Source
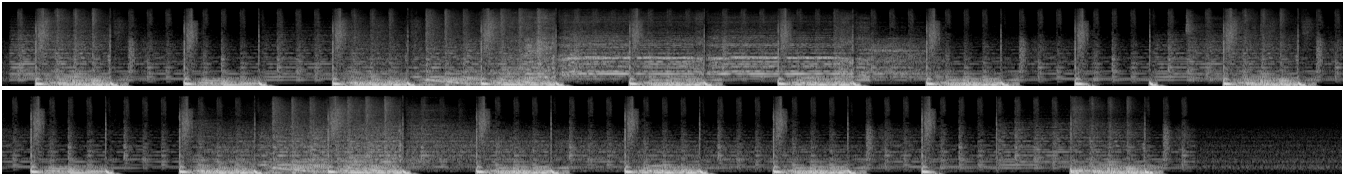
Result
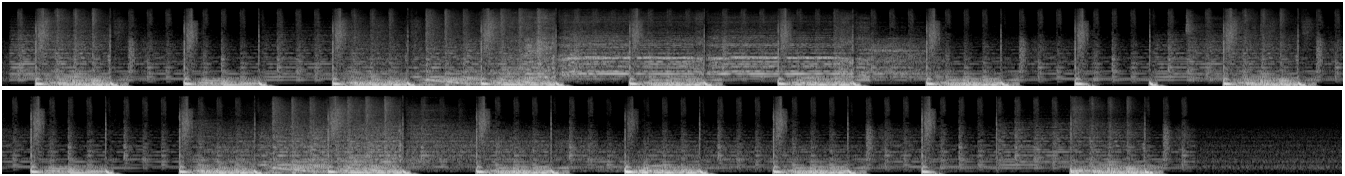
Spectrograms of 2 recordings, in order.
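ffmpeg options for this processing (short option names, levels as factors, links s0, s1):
-filter_complex "[0:a]asettb=1/sr,asplit=3[s0][s1][s2];[s0]atrim=end=19.374[s3];[s1]atrim=start=19.37:end=19.87,asetpts=PTS-STARTPTS,afade=t=in:d=0.004:c=qsin,afade=t=out:st=0.496:d=0.004:c=qsin,tiltshelf=f=650:g=6.5[s4];[s2]atrim=start=19.866[s5];[s3][s4]acrossfade=d=0.004:c1=hsin:c2=qsin[s6];[s6][s5]acrossfade=d=0.004:c1=qsin:c2=hsin"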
